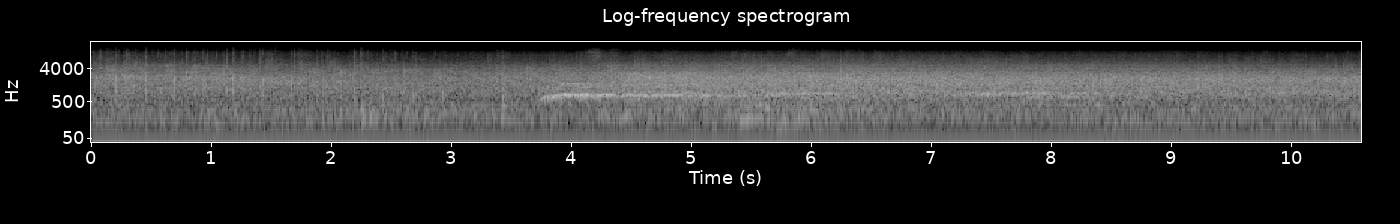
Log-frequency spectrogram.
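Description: Audience applauding a figure skater's finished program, a steady clapping that swells about four seconds in.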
